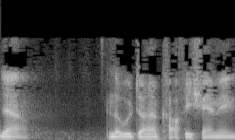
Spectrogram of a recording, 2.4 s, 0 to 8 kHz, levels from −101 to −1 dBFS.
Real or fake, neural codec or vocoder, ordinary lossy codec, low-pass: fake; codec, 24 kHz, 0.9 kbps, WavTokenizer, large speech release; MP3, 24 kbps; 7.2 kHz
